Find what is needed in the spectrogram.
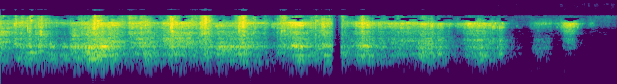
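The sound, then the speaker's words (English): A vehicle boring through solid rock in a radio-drama mine, rendered as a loud, continuous grinding rasp with a churning scrape that holds steady, then breaks into a few shorter bursts as it fades near the end. “No time to find the entrance. I'll just drive straight to it through the solid rock. Here goes!”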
